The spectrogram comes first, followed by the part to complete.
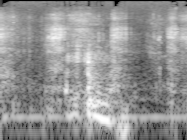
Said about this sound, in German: deswegen ähm, muss ich jetzt erstmal gerade hier von meinem saftigen Mikrowellenburger abbeißen. Jam, jam, jam. Geil, ey. Das schmeckt echt richtig gut.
